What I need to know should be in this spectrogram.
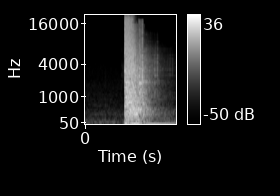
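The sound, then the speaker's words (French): A single loud, sharp gunshot fired at a shooting target bursts out suddenly from near silence, followed by a short decaying tail. “Alors, je remarque que vous avez tiré au centre de la cible.”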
